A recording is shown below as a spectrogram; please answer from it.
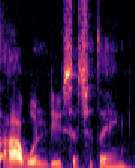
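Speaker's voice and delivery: unvoiced breathy whisper. Shown as a demonstration. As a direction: hush it, breathy and secretive. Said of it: "Am I trying to impersonate Doss?".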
